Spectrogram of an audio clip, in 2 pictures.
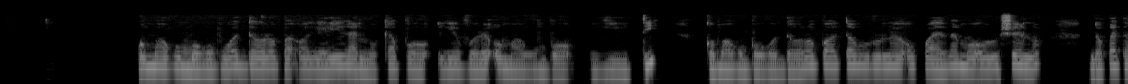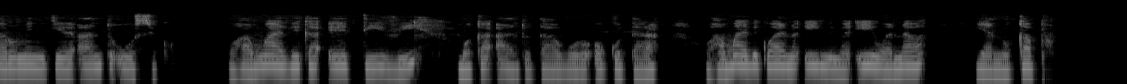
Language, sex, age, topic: Oshiwambo, female, 18-24, finance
